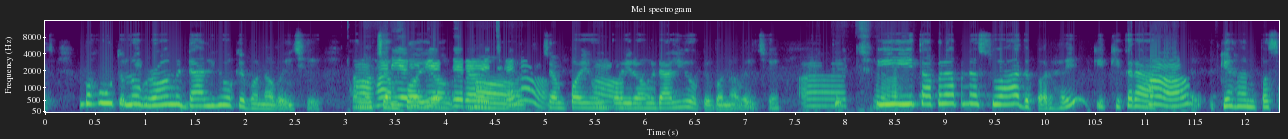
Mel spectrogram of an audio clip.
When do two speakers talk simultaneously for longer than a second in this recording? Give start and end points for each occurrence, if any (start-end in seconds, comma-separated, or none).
3.1-4.8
